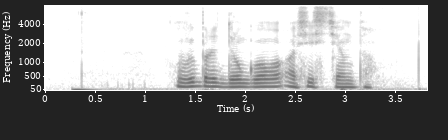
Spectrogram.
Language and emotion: Russian, neutral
